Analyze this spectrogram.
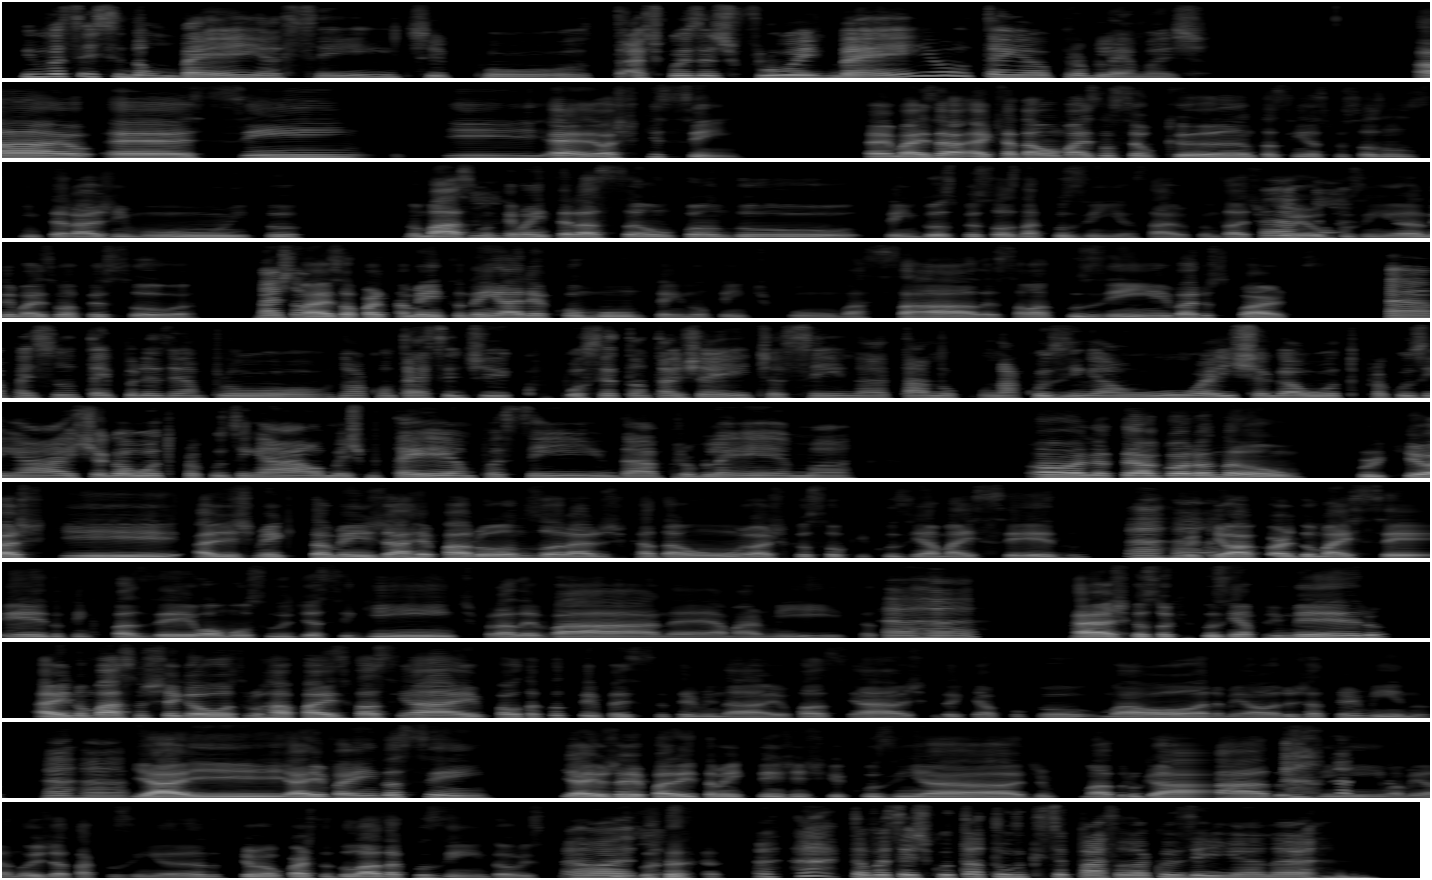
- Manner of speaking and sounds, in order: tapping; chuckle; laugh; chuckle
- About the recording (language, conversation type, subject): Portuguese, podcast, Como você supera o medo da mudança?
